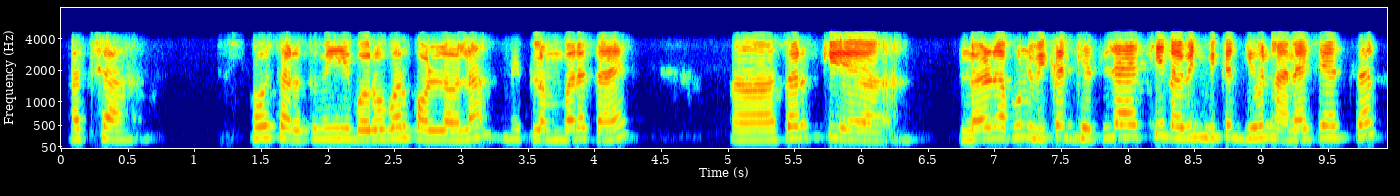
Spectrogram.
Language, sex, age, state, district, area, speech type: Marathi, male, 18-30, Maharashtra, Nagpur, urban, conversation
